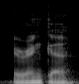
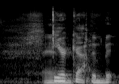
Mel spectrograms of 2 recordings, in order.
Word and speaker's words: Irka: but it's not like being at home with Irenka or whatever. Right. Is that how you say her name? Irka.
